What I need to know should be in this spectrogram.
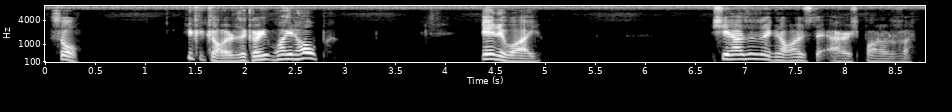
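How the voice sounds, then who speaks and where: A man's voice: medium pitch, expressive, unhurried, pauses often, a little mellow, no echo. A man delivering a rambling, profane political monologue, often trailing off and restarting.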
